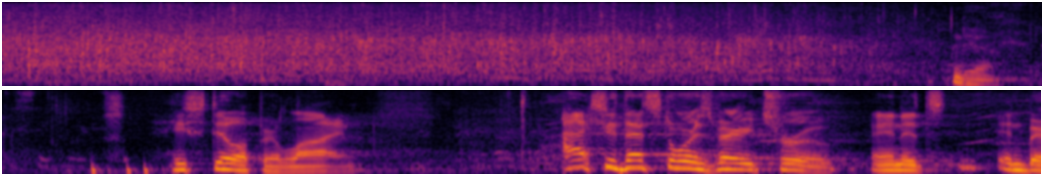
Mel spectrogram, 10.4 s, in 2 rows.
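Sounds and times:
audience applauding: 0.0 - 5.2
speech: 4.8 - 7.2, 8.0 - 10.3.

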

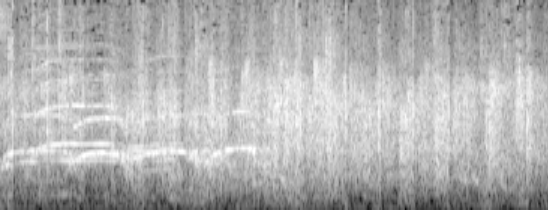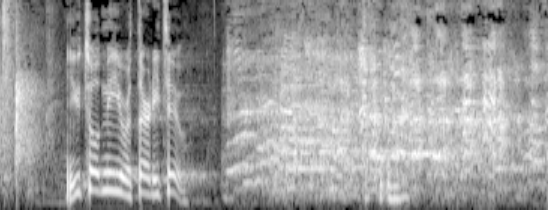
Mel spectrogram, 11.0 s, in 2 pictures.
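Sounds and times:
audience clapping: 0.0 - 6.1
speech: 6.2 - 7.6
laughter: 7.7 - 10.9.

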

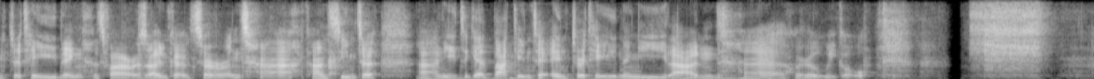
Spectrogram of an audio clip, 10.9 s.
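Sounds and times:
speech: 0.0 - 9.1
aerosol deodorant spraying at microphone: 9.7 - 10.6.

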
